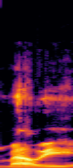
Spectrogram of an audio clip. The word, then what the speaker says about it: MAUI: has been an evolution it's multi-platform app UI the p is silent because Empower does not sound very well Maui is so much cooler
